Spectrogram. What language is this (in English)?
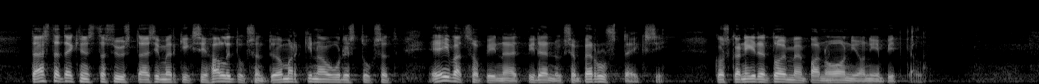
Finnish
